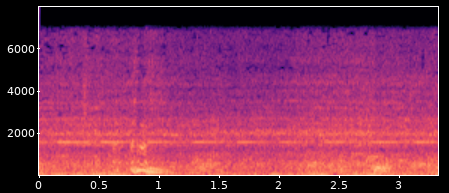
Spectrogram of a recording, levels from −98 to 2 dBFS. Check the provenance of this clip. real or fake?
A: real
